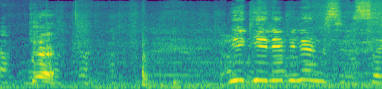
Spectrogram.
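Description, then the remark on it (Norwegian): Outdoor street ambience in Beşiktaş, Istanbul, Turkey, beside an old parked no-campaign bus not far from the Vodafone football stadium, with a steady low traffic rumble, scattered voices calling out, and a single sharp knock partway through, moderately loud. “Men nå har faktisk en nei-buss tatt oppstilling her i Besjiktas, ikke langt unna Vodafone fotballstadion i Istanbul.”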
